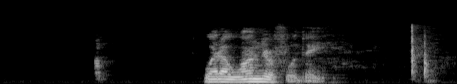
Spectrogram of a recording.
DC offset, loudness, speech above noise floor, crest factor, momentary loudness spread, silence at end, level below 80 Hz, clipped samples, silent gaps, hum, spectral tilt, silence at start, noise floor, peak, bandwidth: under 0.1%; -19 LUFS; 55 dB; 20 dB; 24 LU; 0.3 s; -60 dBFS; under 0.1%; none; none; -7.5 dB/octave; 0.95 s; -71 dBFS; -2 dBFS; 6.8 kHz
